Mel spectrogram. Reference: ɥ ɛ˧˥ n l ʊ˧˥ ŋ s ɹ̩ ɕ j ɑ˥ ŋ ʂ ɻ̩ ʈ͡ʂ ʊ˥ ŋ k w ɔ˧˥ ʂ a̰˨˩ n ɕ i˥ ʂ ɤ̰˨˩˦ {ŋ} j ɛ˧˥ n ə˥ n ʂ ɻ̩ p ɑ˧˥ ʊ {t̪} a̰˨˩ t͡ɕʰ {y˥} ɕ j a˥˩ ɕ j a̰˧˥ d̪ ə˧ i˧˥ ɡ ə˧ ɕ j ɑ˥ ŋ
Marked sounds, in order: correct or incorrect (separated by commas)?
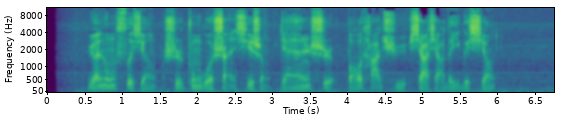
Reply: correct, incorrect, correct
